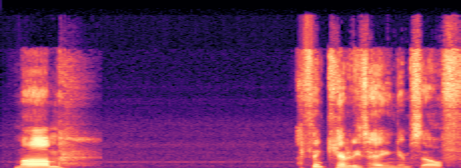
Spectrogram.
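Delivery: offhand, passive, mildly irritated tone. Retelling what a sibling called out to mom: imitating a casually annoyed sibling. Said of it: "passive, casually annoyed sibling voice".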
